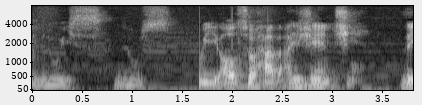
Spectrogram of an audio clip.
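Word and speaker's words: nós: brazilian portuguese for we we have nos they actually pronounce it something like nuis we also have agency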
